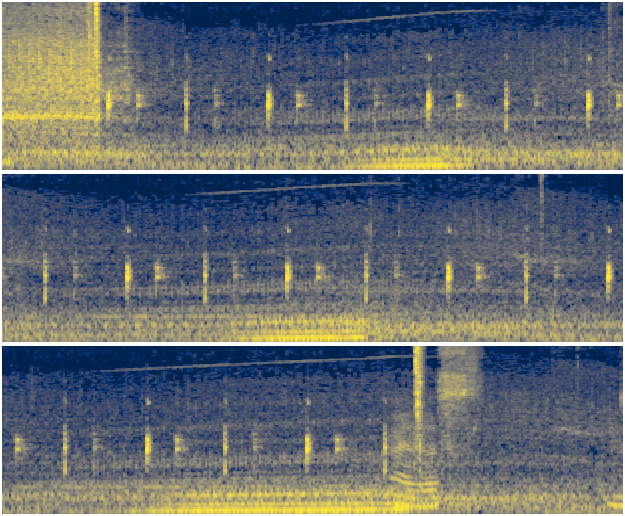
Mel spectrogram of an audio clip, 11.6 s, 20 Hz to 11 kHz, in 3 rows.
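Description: A truck engine in a PS4 trucking game rumbles low and steady, swelling in waves with rhythmic clicking ticks over it, while someone talks intermittently over the drone.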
